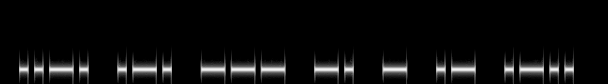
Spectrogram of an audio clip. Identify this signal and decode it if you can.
Morse code, heard as a keyed tone, about 16 wpm, 700 Hz. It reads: FRONTAL
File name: Morsekurs / Witze / Witz 01. Dezember 2020, 70 F80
